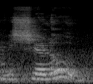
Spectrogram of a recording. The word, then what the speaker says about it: विष्णु: आप सिर्फ बोलने का ध्यान देना है, आपने उच्चारण का ध्यान देना है कि हम कैसे उच्चारण कर रहे हैं इसका। अब एक है विष्णु, विष्णु, तो विष्णु, ये भी वैसे ही लिखेंगे हम, विष्णु।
